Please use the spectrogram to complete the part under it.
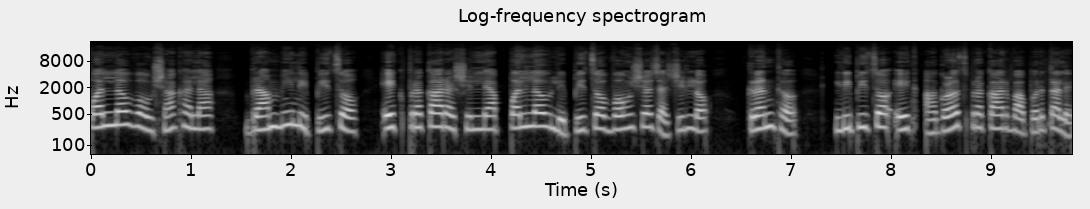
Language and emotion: Goan Konkani, neutral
